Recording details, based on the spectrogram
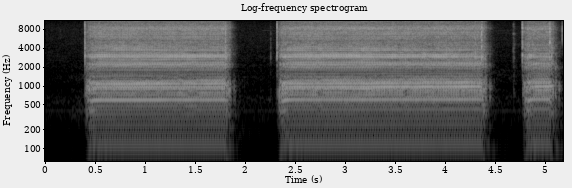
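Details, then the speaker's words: ZD-915 desoldering station after fan replacement and mods, desoldering large resistors. Three bursts of steady pump buzz start and stop cleanly at an even pitch; suction is faster acting and more stable, normal desoldering pump suction. "let's see if we can actually desolder something maybe we can desolder these large resistors here yeah and the suction is a lot more stable"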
